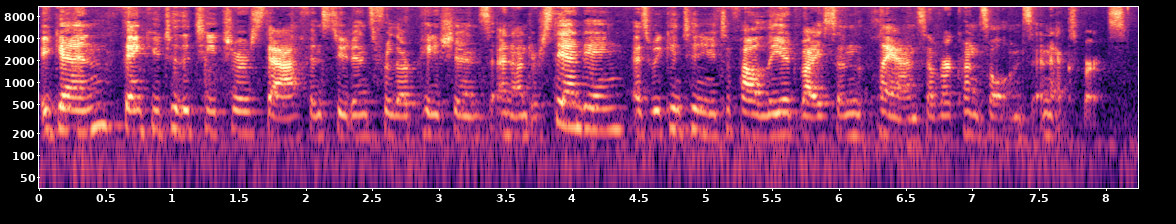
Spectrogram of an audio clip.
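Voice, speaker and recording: Over noticeable background noise, a woman at a medium pitch talks fairly quickly with hardly any pauses and ordinary pitch variation. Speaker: school board chair. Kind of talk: public meeting chairing. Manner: loud. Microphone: poor broadcast sound quality.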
